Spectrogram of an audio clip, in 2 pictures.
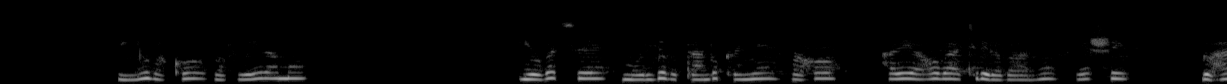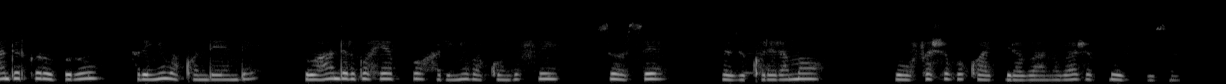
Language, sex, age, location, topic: Kinyarwanda, female, 18-24, Huye, health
